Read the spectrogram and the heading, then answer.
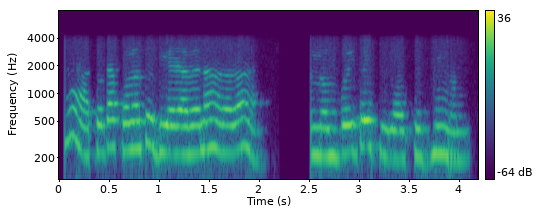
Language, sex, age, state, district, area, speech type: Bengali, female, 30-45, West Bengal, Paschim Medinipur, rural, conversation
